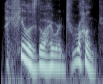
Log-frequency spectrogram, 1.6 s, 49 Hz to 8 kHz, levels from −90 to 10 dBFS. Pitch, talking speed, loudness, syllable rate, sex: 155 Hz, 270 wpm, -15 LUFS, 5.7 syllables/s, male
